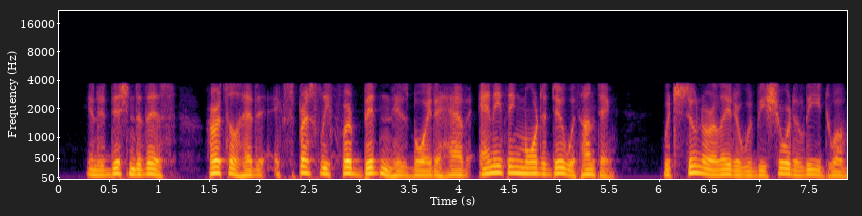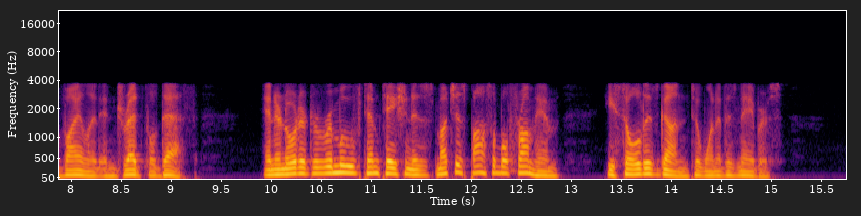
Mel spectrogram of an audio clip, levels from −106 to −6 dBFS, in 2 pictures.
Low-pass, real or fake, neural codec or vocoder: 3.6 kHz; real; none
